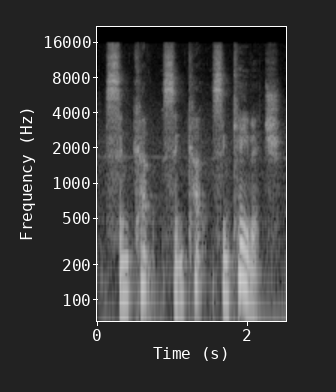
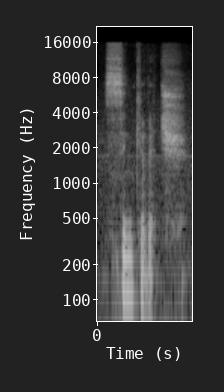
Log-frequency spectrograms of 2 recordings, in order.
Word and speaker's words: Sienkiewicz: Sin K Vich. Bill Sienkiewicz. Is that how you pronounce it?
